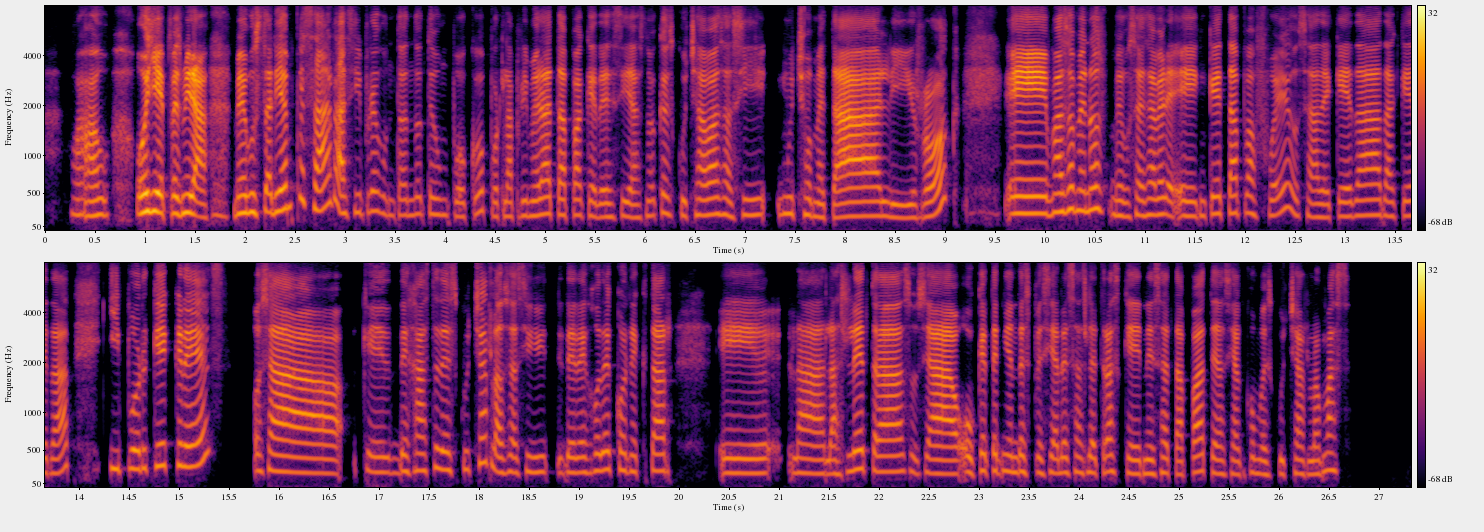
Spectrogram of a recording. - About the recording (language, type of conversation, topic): Spanish, podcast, ¿Cómo describirías la banda sonora de tu vida?
- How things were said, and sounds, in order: other background noise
